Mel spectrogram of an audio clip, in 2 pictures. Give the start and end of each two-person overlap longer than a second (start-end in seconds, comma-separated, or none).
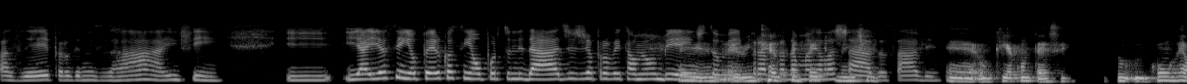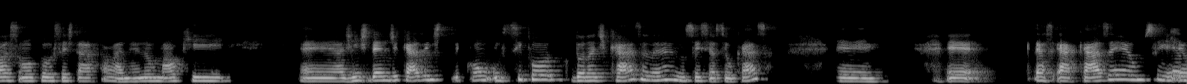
6.8-8.8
